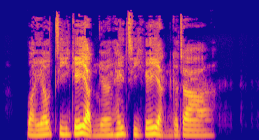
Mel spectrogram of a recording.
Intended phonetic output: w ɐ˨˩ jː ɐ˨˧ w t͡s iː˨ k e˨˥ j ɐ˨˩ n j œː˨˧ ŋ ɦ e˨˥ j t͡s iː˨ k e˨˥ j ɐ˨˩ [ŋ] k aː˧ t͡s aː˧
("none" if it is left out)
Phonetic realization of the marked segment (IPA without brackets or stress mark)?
n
